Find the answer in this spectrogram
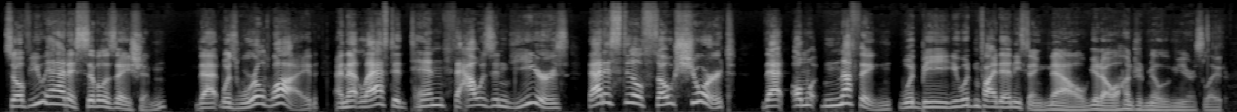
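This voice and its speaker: A man with a fairly high voice appears as a scientist guest in an interview, explaining ideas in an animated, informal way. He keeps restarting his phrases haltingly and says "you know" often; the recording is studio quality with no room sound.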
